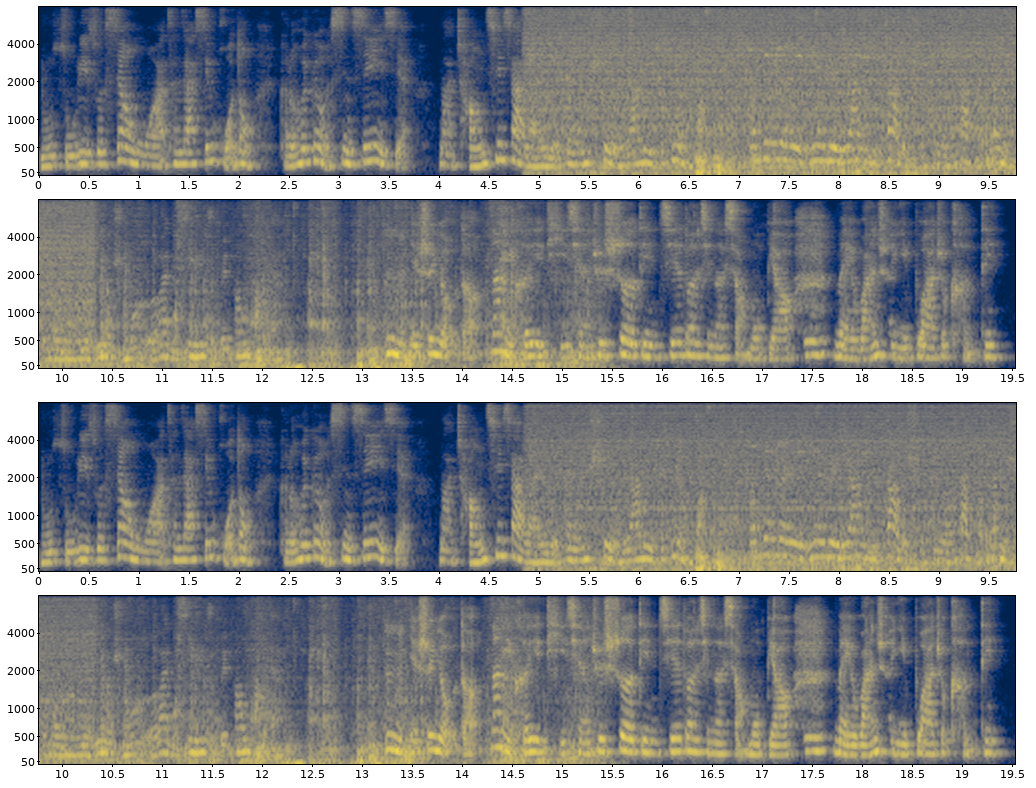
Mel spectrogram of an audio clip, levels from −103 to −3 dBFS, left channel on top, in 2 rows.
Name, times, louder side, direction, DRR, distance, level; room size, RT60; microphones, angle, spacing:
voice 1, 0.0-3.7 4.0-6.7 7.1-12.2 17.4-17.6, equal, 5° right, 3 dB, 0.4 m, -26 dB
sound 1, 4.8-10.3, left 2 dB, 45° left, 0.6 m, -30 dB
sound 2, 6.5-15.5, left 1 dB, 15° left, 1.2 m, -27 dB
voice 2, 13.2-19.3, right 2 dB, 75° right, 6 dB, 0.7 m, -23 dB
3.2 x 2.2 x 2.3 m, 0.23 s
head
